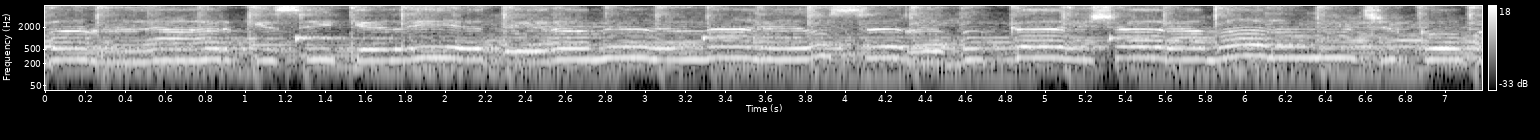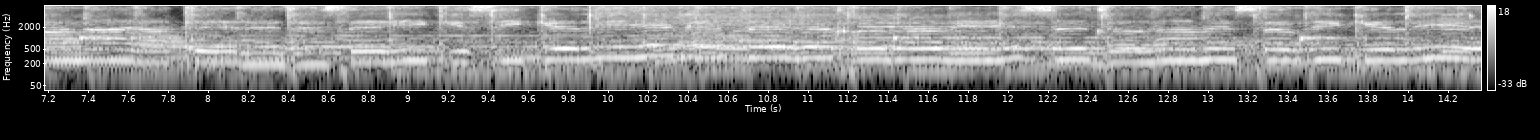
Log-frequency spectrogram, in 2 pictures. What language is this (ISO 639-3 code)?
hin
